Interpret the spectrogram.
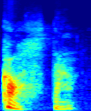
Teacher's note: la costa, la costa. En italien, c'est ouvert, costa.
